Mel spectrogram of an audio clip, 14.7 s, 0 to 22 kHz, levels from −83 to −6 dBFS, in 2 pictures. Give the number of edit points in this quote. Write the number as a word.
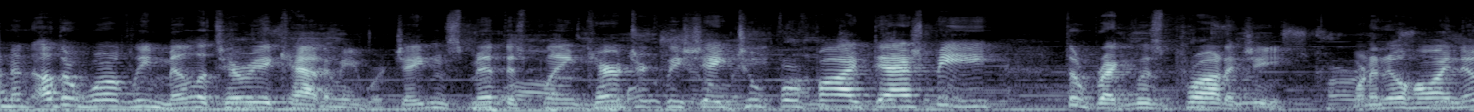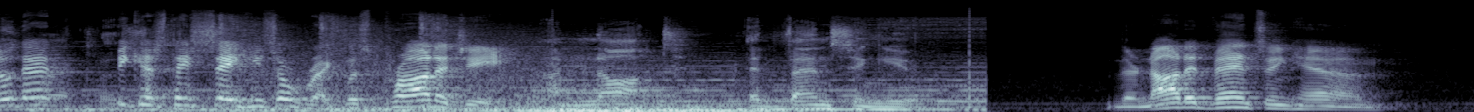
one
